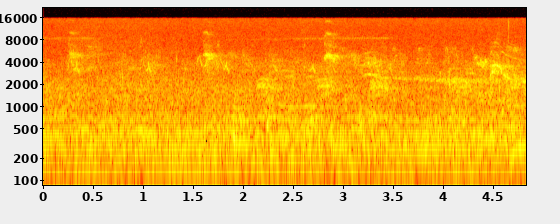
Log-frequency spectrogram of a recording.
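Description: Birds chirping and calling, short scattered chirps with a few gliding calls near the end, over a steady background hiss.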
